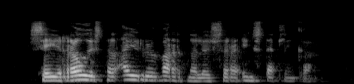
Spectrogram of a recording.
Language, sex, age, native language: Icelandic, female, 60-69, Icelandic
